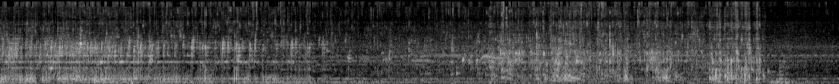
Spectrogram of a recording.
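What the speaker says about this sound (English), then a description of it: "So I'm going to flush it and see what this problem is." A 1953 AllianceWare toilet, suspected of a clogged rim jet, flushes with a loud, steady rush of water that swirls and gurgles for about eight seconds before tapering into a trickle.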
